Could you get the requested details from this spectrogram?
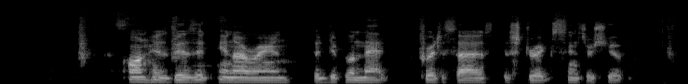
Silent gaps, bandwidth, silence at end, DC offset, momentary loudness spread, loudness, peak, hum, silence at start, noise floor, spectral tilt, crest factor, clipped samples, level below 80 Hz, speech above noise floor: none; 13 kHz; 0.15 s; under 0.1%; 15 LU; -29 LUFS; -8 dBFS; none; 0.8 s; -76 dBFS; -4 dB/octave; 22 dB; under 0.1%; -72 dBFS; 47 dB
